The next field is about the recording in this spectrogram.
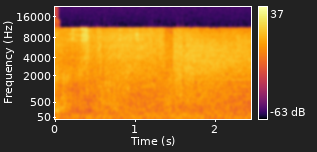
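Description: Loud, rumbling explosions on an island roar without pause, deep booms blending into a dense, continuous blast of noise with no voices.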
